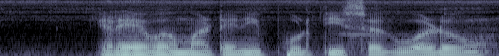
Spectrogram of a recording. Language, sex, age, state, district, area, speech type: Gujarati, male, 30-45, Gujarat, Anand, rural, spontaneous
